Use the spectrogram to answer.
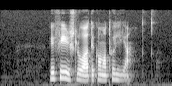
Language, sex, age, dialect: Faroese, female, 15-35, Sandoy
